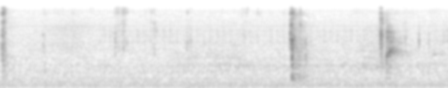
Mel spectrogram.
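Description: Hands handling a paper planner and stickers: a few light taps and rustles, the loudest about three seconds in, over a steady low hum.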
